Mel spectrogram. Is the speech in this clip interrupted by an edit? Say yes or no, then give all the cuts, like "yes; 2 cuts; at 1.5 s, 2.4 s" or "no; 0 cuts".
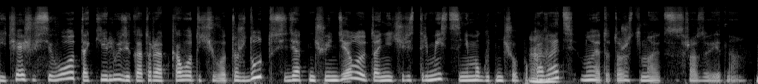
no; 0 cuts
